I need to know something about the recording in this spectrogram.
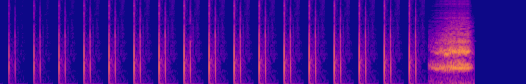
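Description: Quick cartoon footsteps patter in a steady rhythm.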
